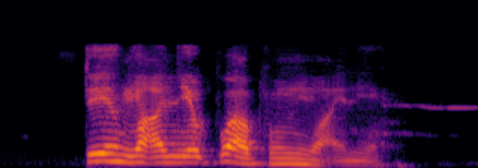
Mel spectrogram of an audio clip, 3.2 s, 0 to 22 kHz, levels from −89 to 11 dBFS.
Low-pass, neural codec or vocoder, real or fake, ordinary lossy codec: 7.2 kHz; codec, 16 kHz, 1 kbps, X-Codec, HuBERT features, trained on general audio; fake; MP3, 64 kbps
